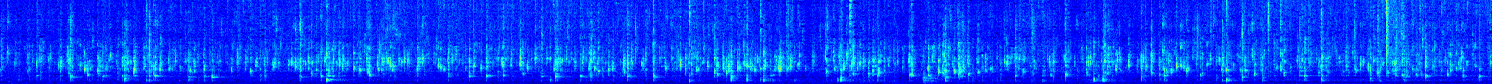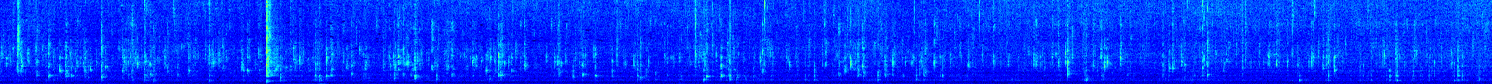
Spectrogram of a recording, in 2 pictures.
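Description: Breaded cutlets frying in a pan of hot oil: a steady sizzle full of small pops and crackles, busiest in the first half and thinning out in the second, with a few louder single pops.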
